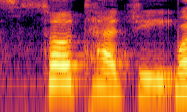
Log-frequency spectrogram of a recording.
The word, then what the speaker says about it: Seo Taiji: Oh, So Taiji. – What is it? So Taiji. There you go. What you say? Sotaji.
